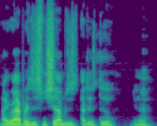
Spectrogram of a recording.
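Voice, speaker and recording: A man's voice: on the low side, little pitch movement, very fast, no echo, clean studio sound. A man guest, a creative director, talking casually in loose, rambling slang. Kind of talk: casual podcast chat.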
